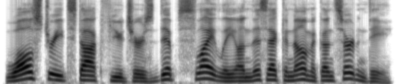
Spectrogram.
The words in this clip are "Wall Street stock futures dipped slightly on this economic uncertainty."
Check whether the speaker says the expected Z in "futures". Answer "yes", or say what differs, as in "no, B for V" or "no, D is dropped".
yes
